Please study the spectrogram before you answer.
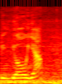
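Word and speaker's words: Gò Vấp: Check out, we are in a suburb called Yo Yap. It's if you spell it out, it's Govap. So if you would pronounce it in Aussie, in English, it's like go vap, but we say Yo Yap.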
